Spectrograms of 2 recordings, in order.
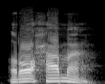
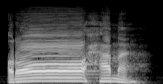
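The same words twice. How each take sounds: First: All of the vowels are pronounced short. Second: One of the vowels is held long. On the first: "Pendek semua ini" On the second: "Panjang ada alif"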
